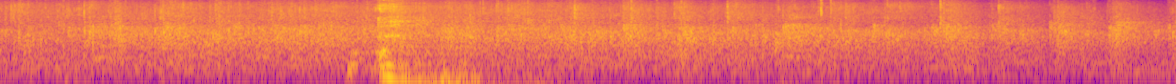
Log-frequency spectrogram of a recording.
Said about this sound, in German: So, Applaus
